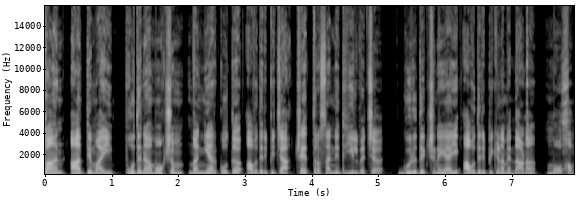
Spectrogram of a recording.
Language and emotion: Malayalam, neutral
